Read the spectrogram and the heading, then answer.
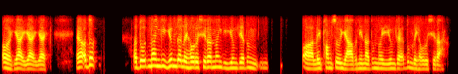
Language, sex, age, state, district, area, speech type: Manipuri, male, 18-30, Manipur, Senapati, rural, conversation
